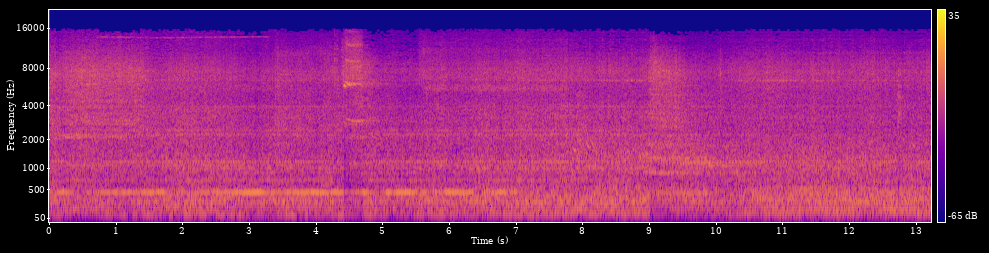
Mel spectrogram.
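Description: Pulp egg tray forming machine running: a loud, steady mechanical drone with a held tone through the first half, and a short hiss about four and a half seconds in and again about nine seconds in.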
